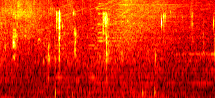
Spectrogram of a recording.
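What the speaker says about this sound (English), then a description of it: "You're also chewing with your mouth open" Wet, open-mouthed chewing at a live-streamed party, with scattered smacking and squishing bites spread irregularly across a couple of seconds, fairly close and soft against a faint room background.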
